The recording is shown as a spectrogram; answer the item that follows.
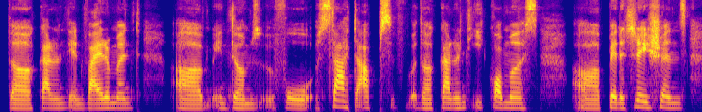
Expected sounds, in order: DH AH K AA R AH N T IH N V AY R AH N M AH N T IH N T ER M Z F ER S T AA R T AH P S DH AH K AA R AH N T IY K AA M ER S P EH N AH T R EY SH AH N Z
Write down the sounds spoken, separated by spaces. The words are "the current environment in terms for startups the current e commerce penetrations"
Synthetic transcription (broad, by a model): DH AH K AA R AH N T IH N V AY R AH N M AH N T IH N T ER M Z F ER S T AA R T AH P S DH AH K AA R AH N T IY K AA M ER S P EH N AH T R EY SH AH N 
